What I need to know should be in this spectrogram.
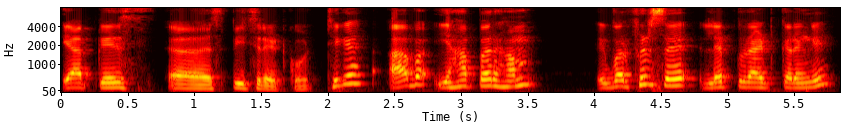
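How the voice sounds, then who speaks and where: A woman's voice: on the low side, big pitch swings, unhurried, a little mellow. A woman presenting an informal step-by-step phone tutorial, conversational and often checking in with short tag questions.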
